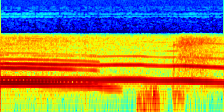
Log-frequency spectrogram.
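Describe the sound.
A person lets out one long, steady wolf-like howl, loud, holding a single pitch before tapering slightly, with a couple of brief muffled thumps near the end.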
